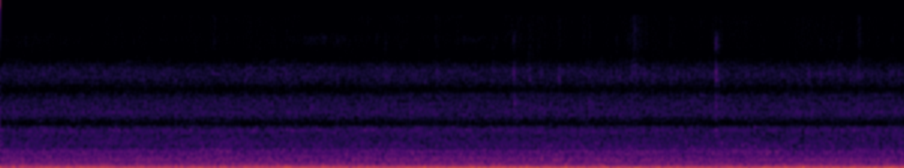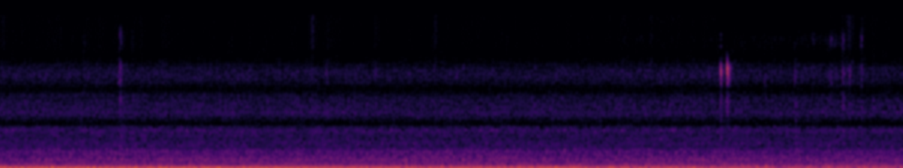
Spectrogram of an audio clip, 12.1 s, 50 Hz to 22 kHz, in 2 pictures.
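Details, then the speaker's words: 2004 Cadillac SRX driving after broken spring replaced: steady low howl under road noise, coming and going especially through curves, with vibration; owner suspects a front wheel bearing. "I don't know if you can hear it but here in the background you hear this like howling it kind of comes and goes a little bit especially if I make a turn"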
